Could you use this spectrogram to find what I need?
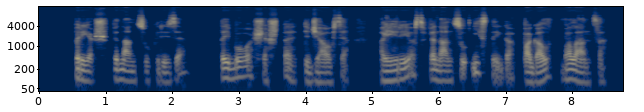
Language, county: Lithuanian, Kaunas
